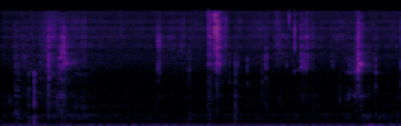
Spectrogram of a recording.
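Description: Near silence: room tone with a few faint, brief rustles and clicks.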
